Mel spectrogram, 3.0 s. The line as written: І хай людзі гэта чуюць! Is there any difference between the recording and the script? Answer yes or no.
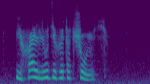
no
